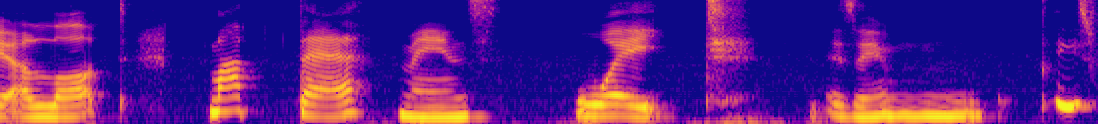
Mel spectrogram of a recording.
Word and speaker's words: 待って: But if you say matte, then that's a friendly request.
